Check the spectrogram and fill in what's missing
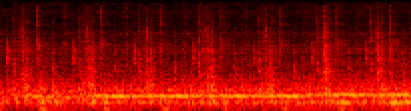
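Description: A sewing machine stitches through thick felt, close and steady with rapid even needle clatter and a faint motor hum.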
